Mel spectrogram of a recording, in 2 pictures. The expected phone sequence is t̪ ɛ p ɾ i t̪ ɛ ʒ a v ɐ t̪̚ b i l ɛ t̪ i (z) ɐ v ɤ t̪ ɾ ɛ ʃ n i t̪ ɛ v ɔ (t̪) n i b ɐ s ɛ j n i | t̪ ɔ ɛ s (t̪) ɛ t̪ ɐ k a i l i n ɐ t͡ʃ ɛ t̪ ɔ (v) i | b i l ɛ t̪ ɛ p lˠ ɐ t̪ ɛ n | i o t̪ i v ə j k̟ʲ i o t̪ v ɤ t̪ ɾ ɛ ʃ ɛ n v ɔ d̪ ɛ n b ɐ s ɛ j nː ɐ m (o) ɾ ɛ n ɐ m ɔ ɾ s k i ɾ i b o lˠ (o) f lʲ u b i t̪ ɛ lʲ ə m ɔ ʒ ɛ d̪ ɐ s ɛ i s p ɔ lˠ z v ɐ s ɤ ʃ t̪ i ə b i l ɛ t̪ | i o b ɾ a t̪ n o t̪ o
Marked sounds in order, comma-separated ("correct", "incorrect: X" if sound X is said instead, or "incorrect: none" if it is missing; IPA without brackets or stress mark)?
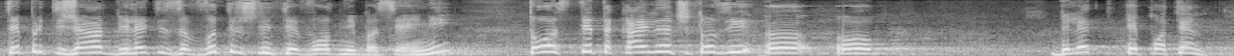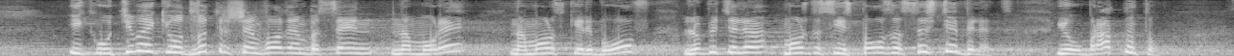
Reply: correct, incorrect: d̪, correct, incorrect: z, correct, incorrect: ɔ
